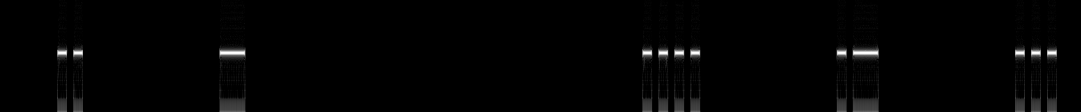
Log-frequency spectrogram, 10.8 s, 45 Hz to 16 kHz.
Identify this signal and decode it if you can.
Morse code, heard as a keyed tone, about 15 wpm, spaced as for 5 wpm, 1000 Hz. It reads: IT HAS
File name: qotdfiles / 5wpm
